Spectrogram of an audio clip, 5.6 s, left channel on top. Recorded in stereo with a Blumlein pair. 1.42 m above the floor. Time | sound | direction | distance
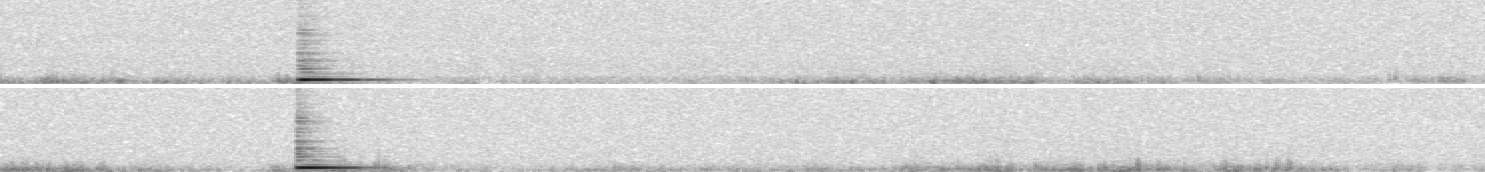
1.1 | a cowbell | 50° right | 0.5 m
